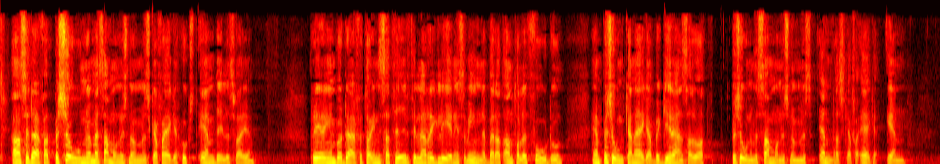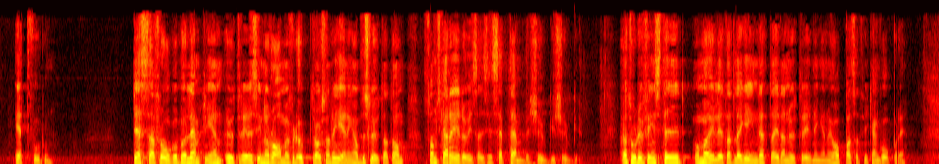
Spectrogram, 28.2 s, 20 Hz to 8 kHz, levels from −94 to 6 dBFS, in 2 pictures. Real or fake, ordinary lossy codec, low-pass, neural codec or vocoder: real; AAC, 32 kbps; 7.2 kHz; none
